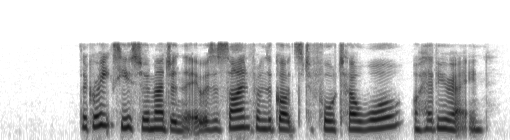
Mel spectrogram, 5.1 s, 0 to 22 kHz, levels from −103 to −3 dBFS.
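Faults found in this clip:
Speech dull, nothing above about 6.9 kHz, rough fluttering noise around voiced tones, throughout. Likely Dolby Digital compression at low bitrate, which fits about 48 kbps: band narrowed, unfunded lines dither-filled.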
